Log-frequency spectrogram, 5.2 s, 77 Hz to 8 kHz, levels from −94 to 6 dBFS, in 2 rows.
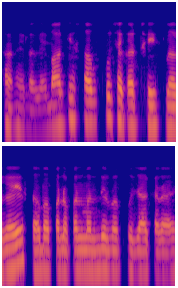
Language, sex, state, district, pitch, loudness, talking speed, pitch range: Magahi, male, Bihar, Lakhisarai, 130 Hz, -32 LUFS, 185 wpm, 125-135 Hz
